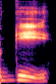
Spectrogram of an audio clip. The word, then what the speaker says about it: Guy: say Patrick mom's name G sound like goat e sound like the letter so ghee interesting and that's spelled g-u-y First and Ten from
